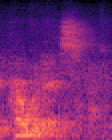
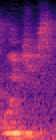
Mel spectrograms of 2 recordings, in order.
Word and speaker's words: Koudijs: But we settled at the cow dice. Here you pronounce as kujis, but in other lands it's called cow dice. Now, Koudijs. Koudijs. That is cow dice, but here we pronounce kujis.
